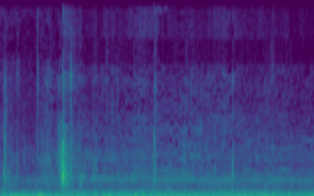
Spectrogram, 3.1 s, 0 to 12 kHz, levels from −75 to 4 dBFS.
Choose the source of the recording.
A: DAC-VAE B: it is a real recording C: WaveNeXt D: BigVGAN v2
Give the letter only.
B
